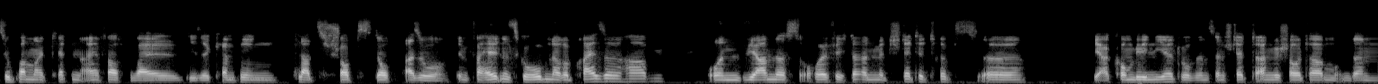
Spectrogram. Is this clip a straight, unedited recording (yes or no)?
no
